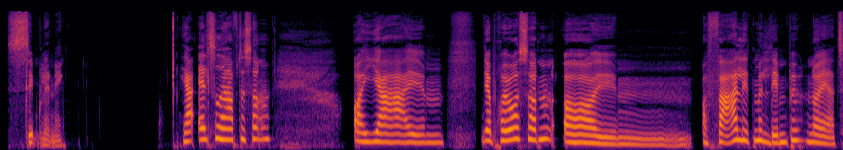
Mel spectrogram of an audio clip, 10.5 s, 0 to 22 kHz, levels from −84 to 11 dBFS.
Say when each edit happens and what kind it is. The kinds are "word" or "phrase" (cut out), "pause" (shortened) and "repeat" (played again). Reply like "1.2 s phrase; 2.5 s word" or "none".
5.9 s pause; 8.7 s pause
